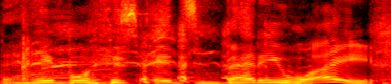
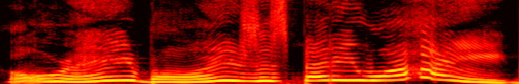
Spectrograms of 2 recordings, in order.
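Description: First: Quoting through laughter; laughing while repeating. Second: Put-on high, slow old lady voice. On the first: Retold or imitated. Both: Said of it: "I think she just said".

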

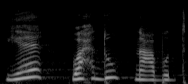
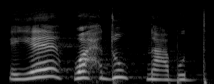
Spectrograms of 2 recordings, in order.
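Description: First: إياه وحده نعبد again, softer and fading; soft repeat. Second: إياه drawn out, slow and even; slow declaration. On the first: Preacher softly echoes the declaration to the church. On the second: Preacher leads the church in a slow declaration. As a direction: slowly declare إياه وحده نعبد. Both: Shown as a demonstration.

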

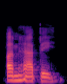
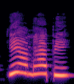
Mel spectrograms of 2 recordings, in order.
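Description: First: Lower, softer, settled answer; mean every word, quietly; sincere. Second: High, breezy throwaway yeah; glib brush-off. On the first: Showing the true answer to Jean's question, soft and sincere. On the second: Showing the shallow answer to Jean's question, a high glib brush-off. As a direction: toss it off without meaning it. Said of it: "It's not a". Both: Shown as a demonstration.

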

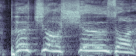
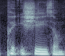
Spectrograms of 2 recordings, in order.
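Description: First: Put-on high, slow, drawn-out yell at the child; the third time it finally snaps into a yell; exasperated parent yelling, high and slow; shouting at child. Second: Said in the usual way. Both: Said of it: "Oh God, I shouted at him".

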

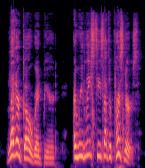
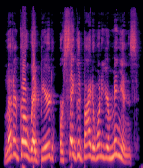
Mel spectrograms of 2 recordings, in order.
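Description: First: Loud, higher firm command; stern order. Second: Loud, much higher bold hero's shout; fearless shout. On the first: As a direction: order him with iron authority. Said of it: "Pearson sternly ordered". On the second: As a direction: yell the threat without fear. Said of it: "Pearson shouted at Redbeard". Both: Acted.

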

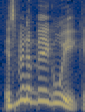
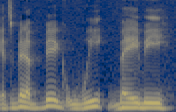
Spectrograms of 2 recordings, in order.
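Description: First: Pitched way up, falling at the end; a squeaky proclamation; high mock announcement. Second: Said in the usual way. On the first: Repeats the line in a new voice.

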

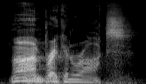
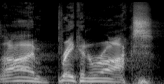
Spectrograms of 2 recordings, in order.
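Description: First: Slow, weary drag of a man who just breaks rocks; listless laborer, dragged out; bored worker. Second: Slow, weary mumble of a bored laborer; tired rock breaker, slow and listless; bored worker. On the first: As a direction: sound like the job means nothing. Repeats first worker contrast. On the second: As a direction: drag it out like the job means nothing. First worker voiced in parable. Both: Acted.

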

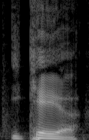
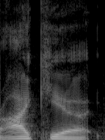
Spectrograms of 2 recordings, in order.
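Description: First: "ikea" said ee-KAY-uh; Japanese pronunciation. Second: Said in the usual way. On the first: Shown as a demonstration. Host giving the local name in Japan, "ikea" as ee-KAY-uh. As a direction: say "ikea" with an opening ee and a stressed kay. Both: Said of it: "as they say out here".

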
